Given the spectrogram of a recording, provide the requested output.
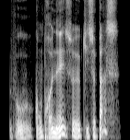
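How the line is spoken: Sincerely worried. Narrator (French): me demande-t-il d'un ton sincèrement préoccupé

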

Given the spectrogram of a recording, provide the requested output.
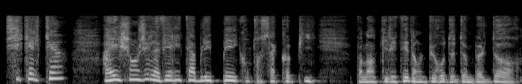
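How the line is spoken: Breathless. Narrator (French): dit-elle d'une voix essoufflée

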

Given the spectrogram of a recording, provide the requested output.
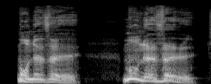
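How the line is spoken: Cried out. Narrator (French): s'écria Valois

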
